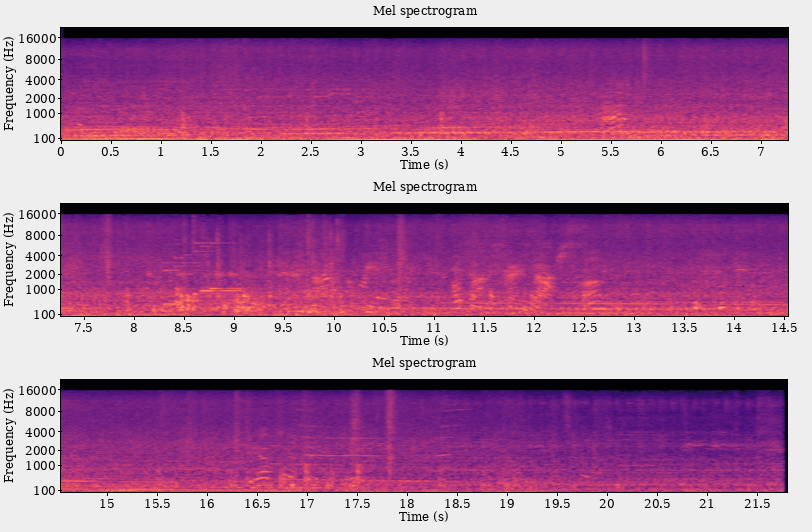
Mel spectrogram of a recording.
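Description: A bus engine hums low and steady from inside the bus.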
